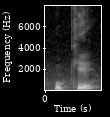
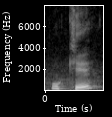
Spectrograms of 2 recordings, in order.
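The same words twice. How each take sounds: First: Said in the usual way. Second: O que? pitched high as a question; O que? raised sharply, frowning question; questioning demo. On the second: Shown as a demonstration. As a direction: ask O que? with the voice jumping up. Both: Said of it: "vou franzer a sobrancelha pra baixo".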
